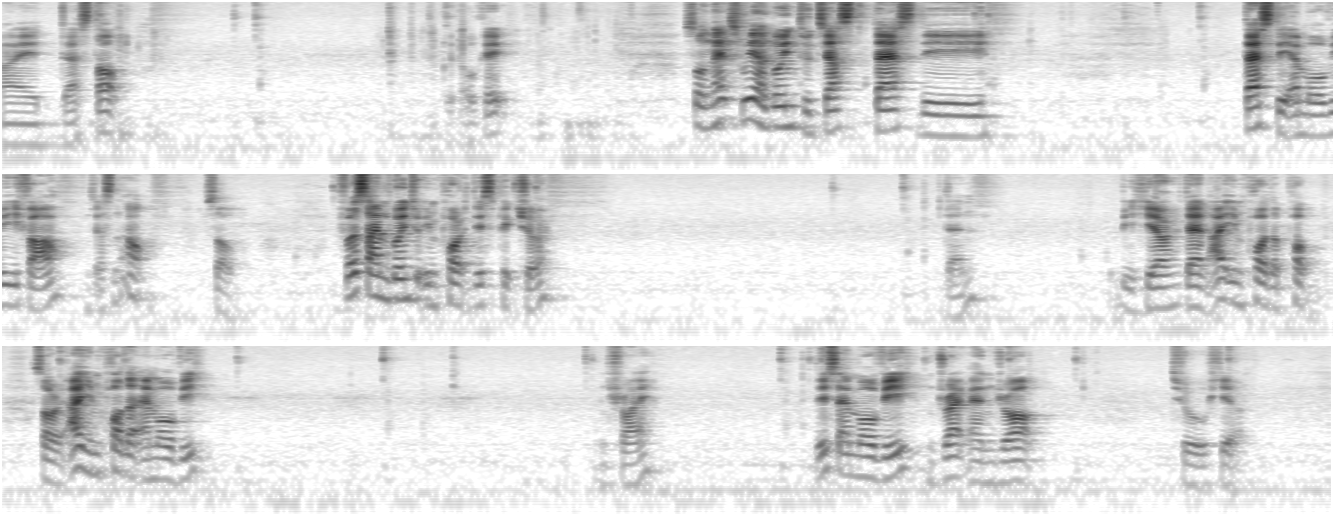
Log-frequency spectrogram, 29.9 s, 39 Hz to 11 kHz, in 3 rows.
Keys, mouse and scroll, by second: 0.6 click, 1.7 click, 3.2 click, 3.9-5.1 drag, 6.3 click, 6.6 right click, 7.3 click, 7.4 right click, 8.4 click, 10.7-12.1 drag, 12.4 click, 12.8 click, 13.4 click, 14.5-16.0 drag, 16.2 click, 19.0-20.4 drag, 20.7 click, 21.2-22.8 drag, 24.3-25.8 drag, 26.0 click, 26.8 click, 27.7 click, 28.1-29.9 drag.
